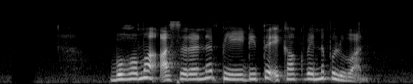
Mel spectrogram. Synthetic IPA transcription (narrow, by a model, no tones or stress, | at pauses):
boɦoməʔasəɾənəpiːɖit̪əekakʋenːəpuluʋa̰n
